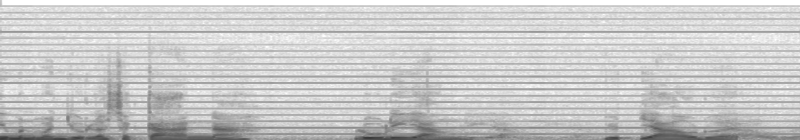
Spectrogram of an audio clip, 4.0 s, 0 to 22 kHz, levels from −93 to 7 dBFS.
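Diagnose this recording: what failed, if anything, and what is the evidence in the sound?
USB whine runs under the whole clip: a steady tone at 1 kHz with its strongest part at 2 kHz, roughly 20 dB below the speech. That's analogue wiring, with the USB bus's 1 ms frame current leaking in through the power or ground and putting a fixed pitch on the line.

Feedback echo between two devices kicks in at 2.06 s and lasts to the end. The speech comes back roughly every 400 ms, peaking about 18 dB under the original. That's a call-processing problem: a second device in the room replays this mic, and it gets picked up again, which this side's echo canceller can't remove.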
